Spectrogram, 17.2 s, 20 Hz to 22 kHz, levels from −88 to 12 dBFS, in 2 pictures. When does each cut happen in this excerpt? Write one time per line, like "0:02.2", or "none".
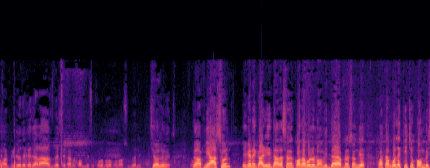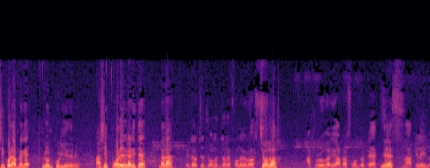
none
